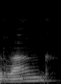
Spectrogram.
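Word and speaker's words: wrong: Silent है, अर्थात क्या पढ़ा जाएगा? रॉन्ग।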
